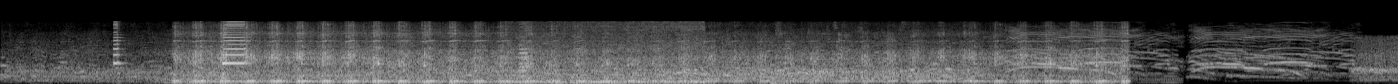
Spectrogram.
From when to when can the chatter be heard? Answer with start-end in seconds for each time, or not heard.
0.0-13.9.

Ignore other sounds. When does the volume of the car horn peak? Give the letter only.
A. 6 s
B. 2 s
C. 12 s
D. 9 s
B.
